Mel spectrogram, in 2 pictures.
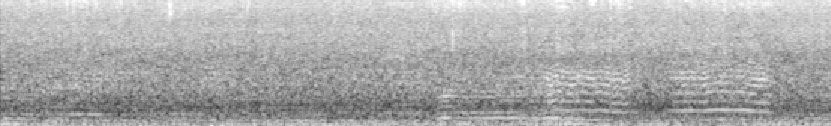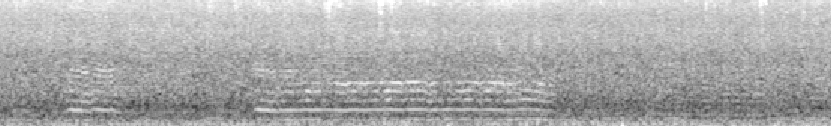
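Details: Bees feeding on oregano blossoms in summer, now and then a bumblebee among them: droning buzzes glide up and down in pitch as insects pass close, strongest midway, over a steady low rush of summer breeze.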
